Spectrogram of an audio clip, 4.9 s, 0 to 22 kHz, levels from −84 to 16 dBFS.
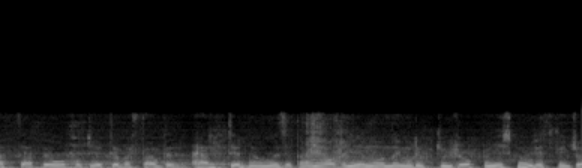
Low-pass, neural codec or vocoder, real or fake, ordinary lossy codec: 7.2 kHz; codec, 16 kHz, 2 kbps, FunCodec, trained on LibriTTS, 25 frames a second; fake; none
